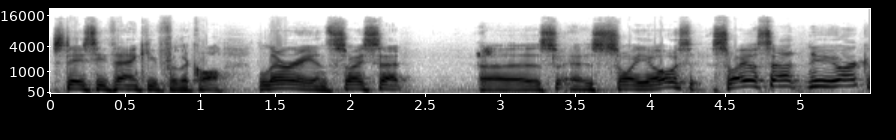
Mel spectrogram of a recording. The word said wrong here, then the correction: Syosset: Am I saying that right, Larry? – Close. Syosset.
